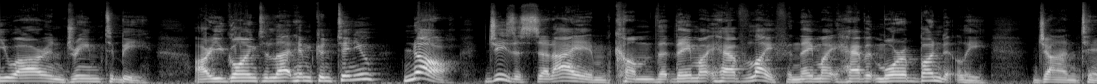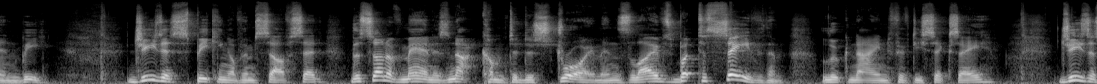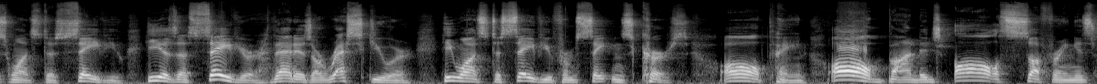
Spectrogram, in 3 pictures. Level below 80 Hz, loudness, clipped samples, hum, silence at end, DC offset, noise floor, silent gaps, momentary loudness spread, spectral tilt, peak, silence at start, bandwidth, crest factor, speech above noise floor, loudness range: -44 dBFS; -15 LUFS; under 0.1%; none; 0 s; under 0.1%; -38 dBFS; none; 10 LU; -4.5 dB/octave; 0 dBFS; 0 s; over 20 kHz; 16 dB; 23 dB; 6 LU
